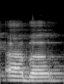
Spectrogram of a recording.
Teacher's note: با کے اندر قلقلہ کریں گے، اب اس طرح سے، اور دونوں را کو پر کر کے پڑھیں گے، ابرار۔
